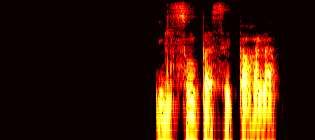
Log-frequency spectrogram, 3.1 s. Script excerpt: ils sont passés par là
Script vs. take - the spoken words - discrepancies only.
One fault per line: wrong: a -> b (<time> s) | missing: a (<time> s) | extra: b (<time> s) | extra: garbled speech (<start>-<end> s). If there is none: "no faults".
no faults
